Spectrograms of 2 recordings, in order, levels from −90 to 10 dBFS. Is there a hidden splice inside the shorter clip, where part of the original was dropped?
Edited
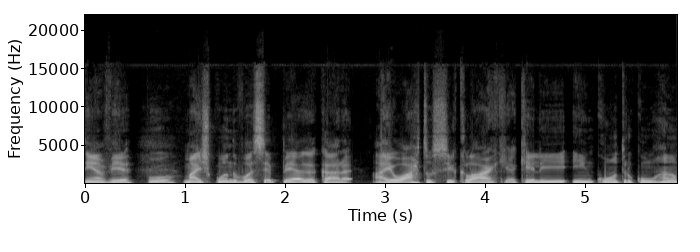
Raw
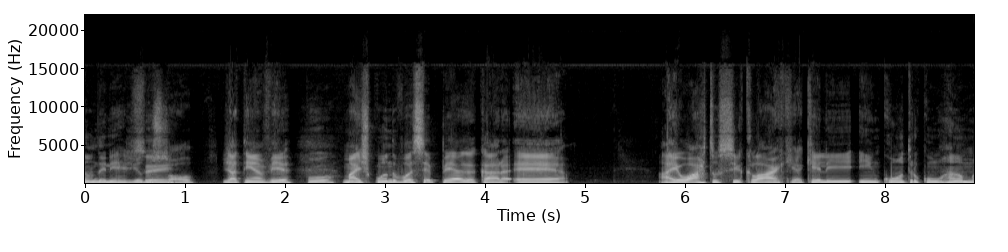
yes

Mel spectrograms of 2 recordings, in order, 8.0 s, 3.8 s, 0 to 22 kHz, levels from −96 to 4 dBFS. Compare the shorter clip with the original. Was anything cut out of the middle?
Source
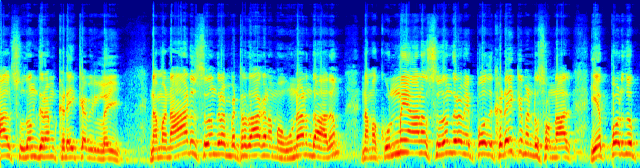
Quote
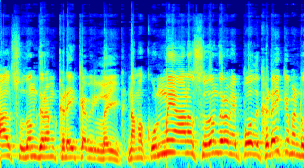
yes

